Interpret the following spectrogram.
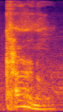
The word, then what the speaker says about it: colonel: Mosquito or colonel, not a the corn, but the position of the the rank in military term.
